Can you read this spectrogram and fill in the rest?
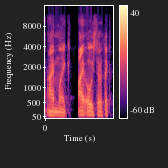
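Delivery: ordinary delivery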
